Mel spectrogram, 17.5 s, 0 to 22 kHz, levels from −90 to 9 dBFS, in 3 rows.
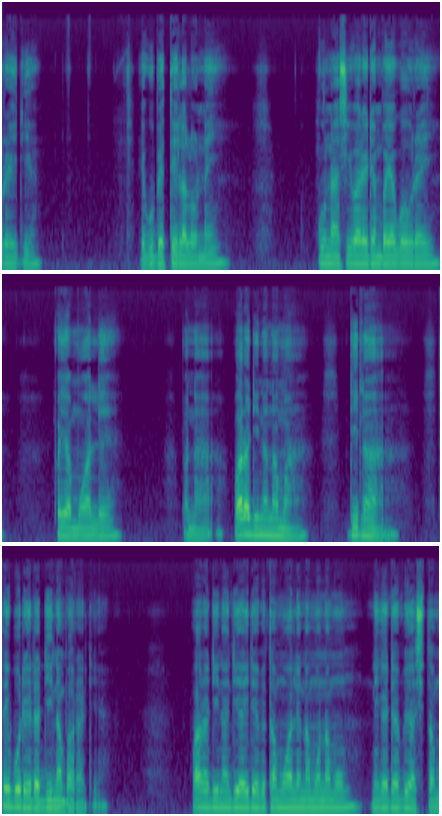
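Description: No technical faults are audible anywhere in the speech recording.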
